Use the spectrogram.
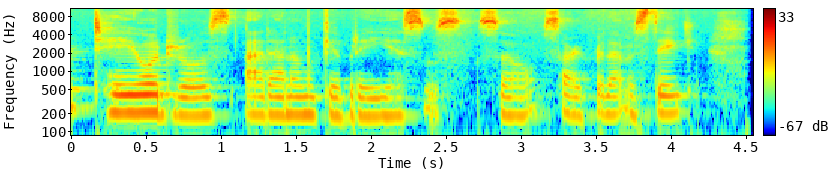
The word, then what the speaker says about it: Tedros Adhanom Ghebreyesus: So, ironically, when we were editing this video, we found out that we actually mispronounced his name, and it is Dr. Tedros Adhanom Ghebreyesus.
